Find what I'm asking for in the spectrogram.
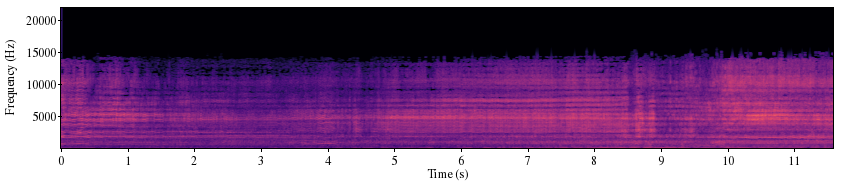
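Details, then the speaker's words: Kyosho Jetstream 1000 nitro boat, GT32 marine engine on the water: steady high buzz, wandering, rising late without crisp top end; running rich after earlier too-lean setting. "well oh well as Hy says she's running rich and"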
